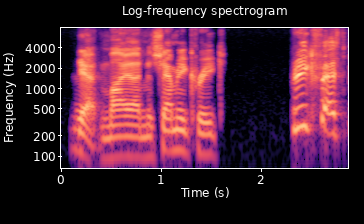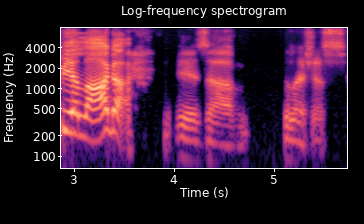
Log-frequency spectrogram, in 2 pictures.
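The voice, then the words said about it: Put-on German accent. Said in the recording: “you have to say that with a German accent whenever you talk about Oktoberfest beers”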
